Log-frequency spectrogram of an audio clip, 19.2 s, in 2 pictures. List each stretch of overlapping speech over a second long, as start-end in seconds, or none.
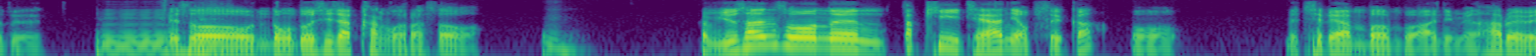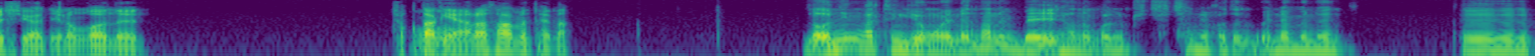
none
